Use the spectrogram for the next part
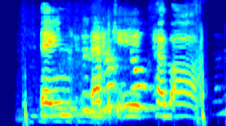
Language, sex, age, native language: Icelandic, male, 8, Icelandic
